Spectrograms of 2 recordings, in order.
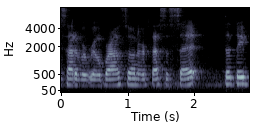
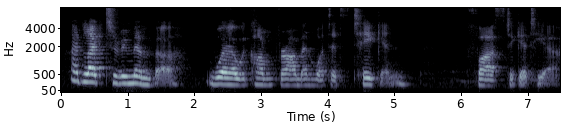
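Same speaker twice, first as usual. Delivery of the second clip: put-on upper-crust Boston accent. Mimicking a man who seems to fake sounding upper crust, put-on upper-crust Boston accent. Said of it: "trying to put on a Boston accent to sound upper crust".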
